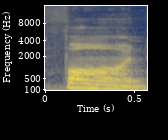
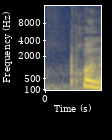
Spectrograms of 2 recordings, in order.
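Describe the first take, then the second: First: The word begins with an F sound. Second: The word begins with a P sound. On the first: The speaker calls it right. "P-H는 우리 어떻게 발음되냐면 F 발음 나요" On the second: The speaker calls it wrong. "폰 아니고"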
